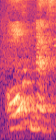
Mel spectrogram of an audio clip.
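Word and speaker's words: honest: ऑनेस्ट, इसको हम इसको बोलते हुए, प्रोनाउंस करते हुए मैच को नहीं बोलते।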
